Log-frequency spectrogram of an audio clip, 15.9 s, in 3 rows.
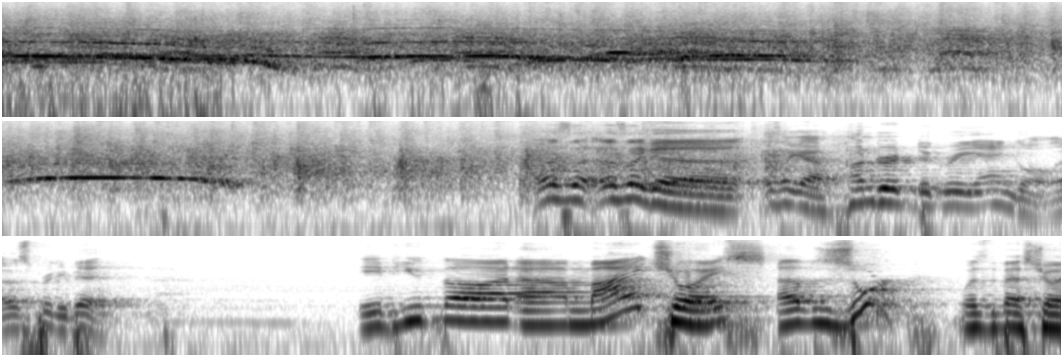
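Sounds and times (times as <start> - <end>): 
voices cheering and whooping: 0.0 - 6.6
crowd clapping: 0.0 - 9.7
speech: 8.4 - 11.4, 12.4 - 15.8.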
